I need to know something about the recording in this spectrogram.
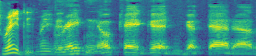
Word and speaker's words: Radin: thank you hi dr raden hello thanks for that introduction and by the way my name is pronounced raiden okay good get that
